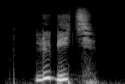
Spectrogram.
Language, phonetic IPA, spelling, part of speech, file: Russian, [lʲʉˈbʲitʲ], любить, verb, Ru-любить.ogg
- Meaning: to love, to like, to be fond of, to grow fond of (more intensely than нра́виться (nrávitʹsja))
